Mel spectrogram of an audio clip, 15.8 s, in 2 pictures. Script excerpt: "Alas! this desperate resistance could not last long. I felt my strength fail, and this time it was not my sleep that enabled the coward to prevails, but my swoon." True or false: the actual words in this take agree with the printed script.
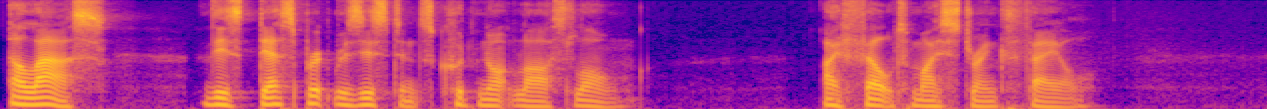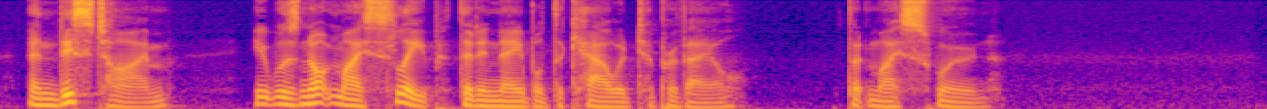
false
